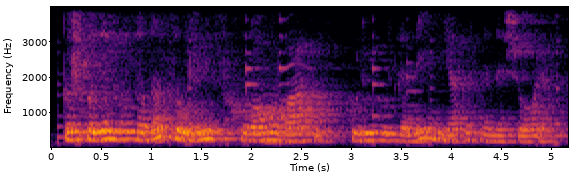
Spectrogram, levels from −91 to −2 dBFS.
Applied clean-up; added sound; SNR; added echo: none; Electric guitar; 19 dB; reverberation time 1.0 s.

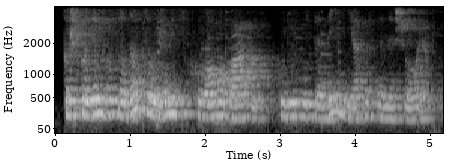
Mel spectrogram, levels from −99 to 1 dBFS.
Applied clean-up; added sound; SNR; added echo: neural separator model SepFormer DNS4.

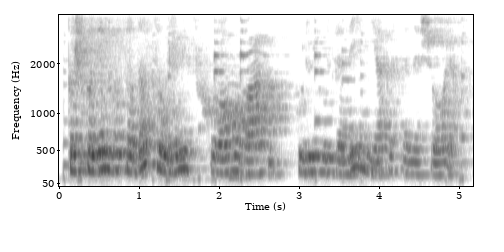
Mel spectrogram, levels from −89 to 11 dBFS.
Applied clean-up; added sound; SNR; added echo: classical method WPE with log-MMSE.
